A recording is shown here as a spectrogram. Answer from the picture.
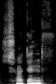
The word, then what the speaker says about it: Schadenfreude: Schadenfreude. – Schadenfreude.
